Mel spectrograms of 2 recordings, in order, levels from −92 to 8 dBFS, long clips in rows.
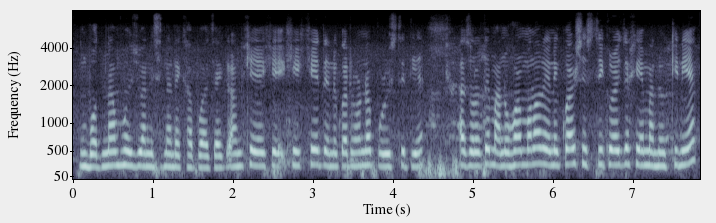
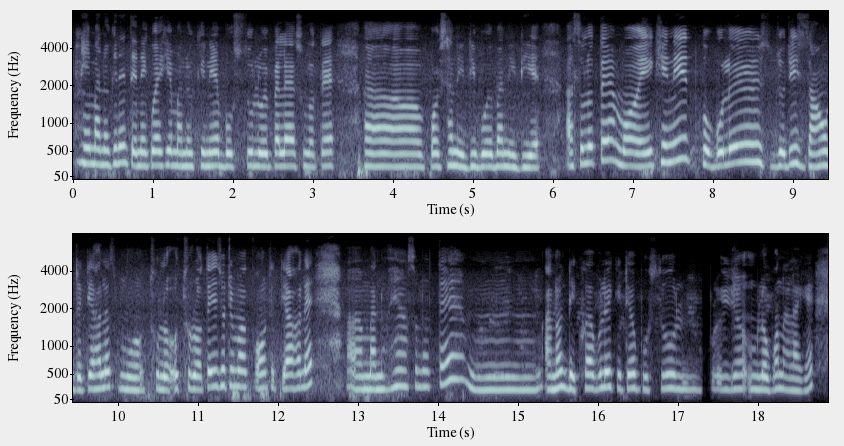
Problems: constant background noise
